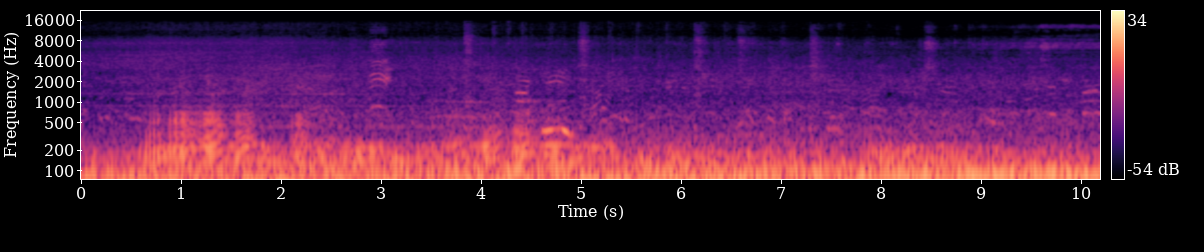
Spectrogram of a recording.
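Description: Classic cars cruising slowly past, their engines a steady low rumble that grows heavier in the second half, mixed with voices and music.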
